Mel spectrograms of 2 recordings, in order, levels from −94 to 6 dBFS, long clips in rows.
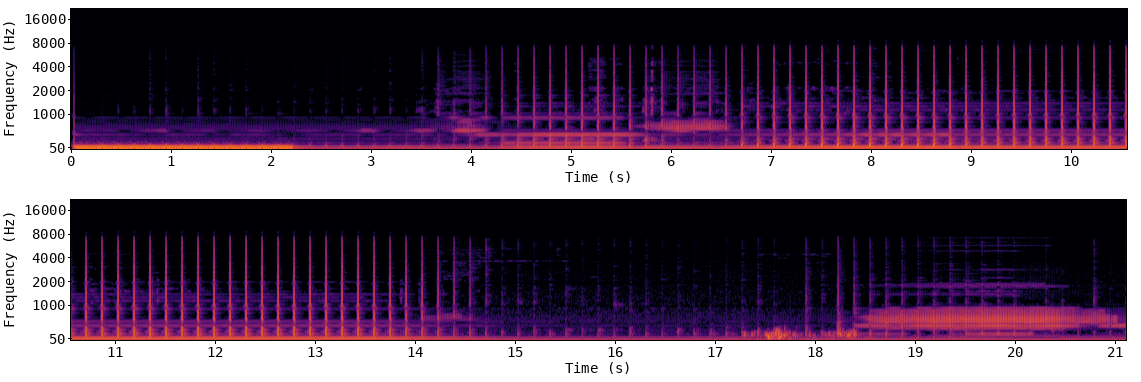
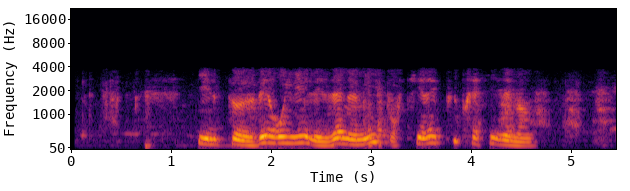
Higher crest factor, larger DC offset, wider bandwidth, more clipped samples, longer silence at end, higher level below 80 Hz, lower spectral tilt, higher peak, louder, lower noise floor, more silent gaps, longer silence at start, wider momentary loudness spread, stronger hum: first, 22 dB vs 16 dB; first, 0.3% vs under 0.1%; first, 7.8 kHz vs 3.8 kHz; neither; about the same, 0 s vs 0.1 s; first, -38 dBFS vs -62 dBFS; second, -6 dB/octave vs -12 dB/octave; second, -12 dBFS vs -6 dBFS; second, -37 LUFS vs -22 LUFS; first, -57 dBFS vs -50 dBFS; neither; second, 0 s vs 0.4 s; first, 18 LU vs 12 LU; neither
